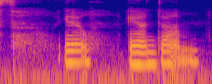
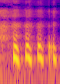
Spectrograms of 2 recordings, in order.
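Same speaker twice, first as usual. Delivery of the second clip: bright laugh; 7 semitones higher, 5 dB louder than usual. Real, not acted. Laughing after her whoop.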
